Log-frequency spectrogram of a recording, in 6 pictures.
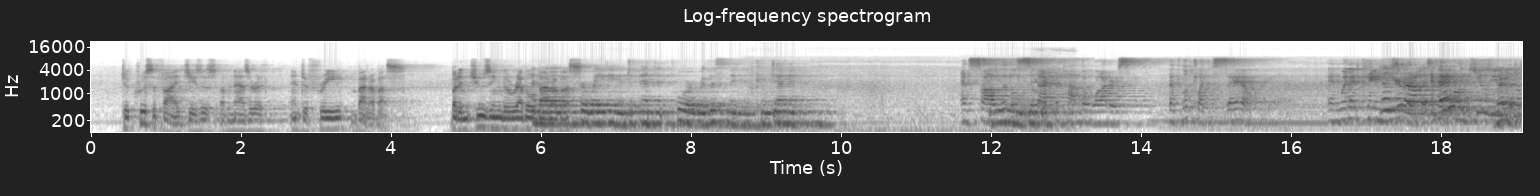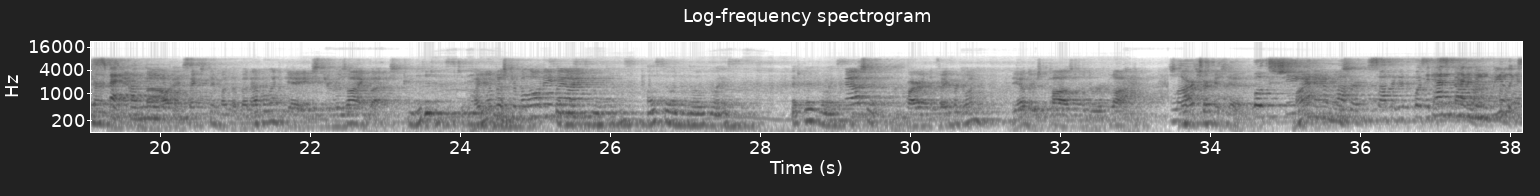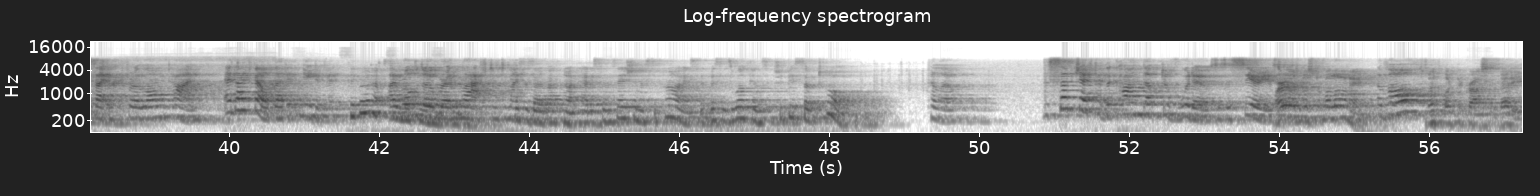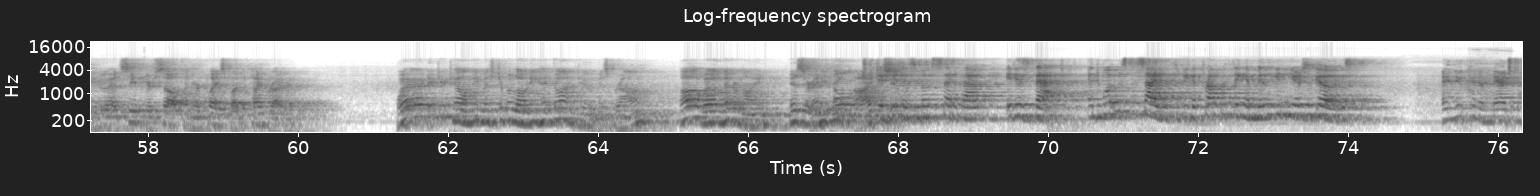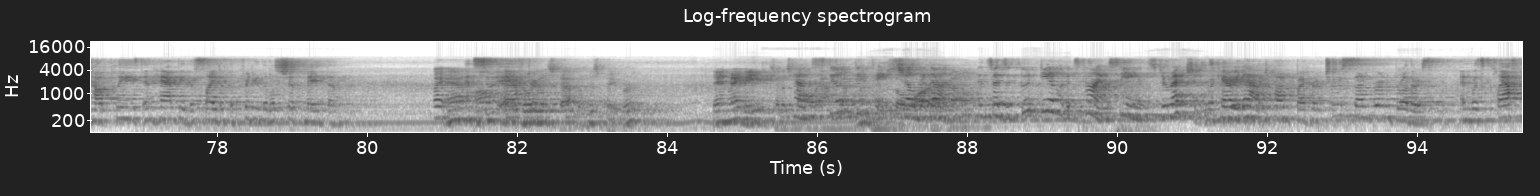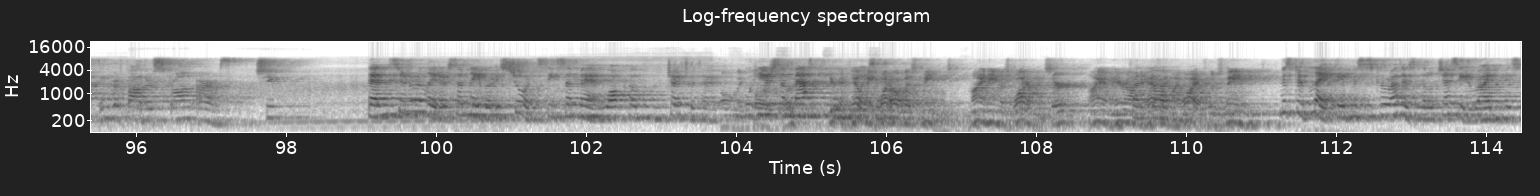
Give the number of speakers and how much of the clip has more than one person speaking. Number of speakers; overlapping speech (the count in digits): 5, about 24%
